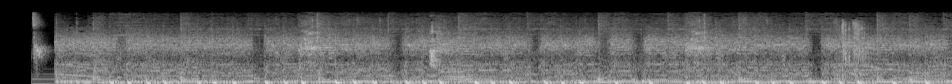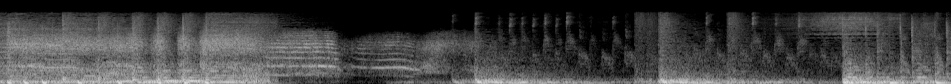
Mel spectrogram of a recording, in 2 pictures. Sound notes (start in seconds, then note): 0.1 rock music; 0.1 whip; 2.8 struggling, gasping; 10.8 creature trumpets; 10.8 whip, crunch, creature roars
